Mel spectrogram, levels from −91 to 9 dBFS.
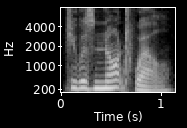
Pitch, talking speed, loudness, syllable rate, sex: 195 Hz, 210 wpm, -14 LUFS, 3.8 syllables/s, female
